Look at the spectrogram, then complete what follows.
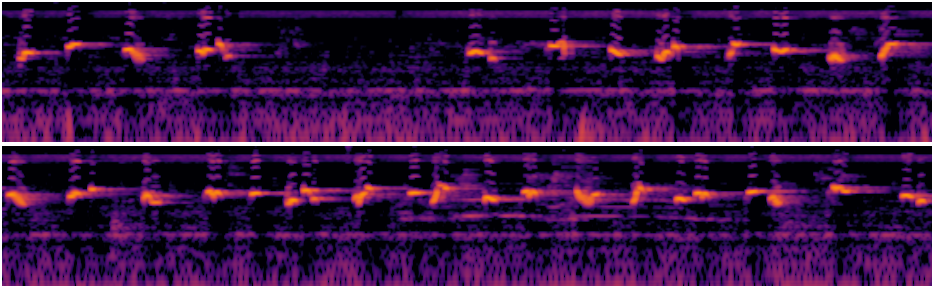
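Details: Sooty-headed bulbul singing in the morning, a lure for training songbirds: a few whistled notes, a short pause, then a long quick run of slurred, bouncing whistles; steady high whine in the background.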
